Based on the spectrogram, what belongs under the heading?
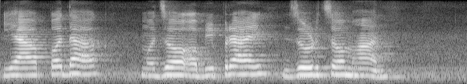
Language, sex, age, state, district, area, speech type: Goan Konkani, female, 30-45, Goa, Tiswadi, rural, read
